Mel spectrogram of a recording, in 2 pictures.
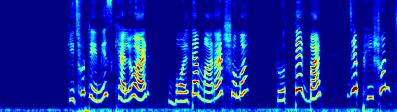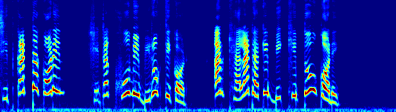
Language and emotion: Bengali, disgusted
